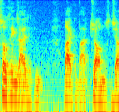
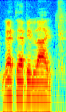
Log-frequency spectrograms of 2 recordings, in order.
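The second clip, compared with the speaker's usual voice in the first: slow, louder booming with echo; God with echo; 6 dB louder, slower than usual. Shown as a demonstration. Telling God's diary, says it slow with echo. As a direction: boom it out slowly as God with an echo. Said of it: "and then you put the echo".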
